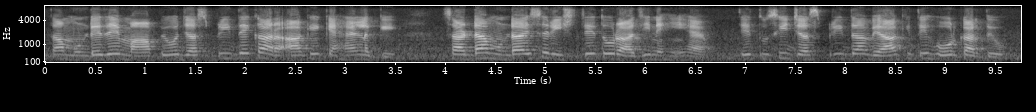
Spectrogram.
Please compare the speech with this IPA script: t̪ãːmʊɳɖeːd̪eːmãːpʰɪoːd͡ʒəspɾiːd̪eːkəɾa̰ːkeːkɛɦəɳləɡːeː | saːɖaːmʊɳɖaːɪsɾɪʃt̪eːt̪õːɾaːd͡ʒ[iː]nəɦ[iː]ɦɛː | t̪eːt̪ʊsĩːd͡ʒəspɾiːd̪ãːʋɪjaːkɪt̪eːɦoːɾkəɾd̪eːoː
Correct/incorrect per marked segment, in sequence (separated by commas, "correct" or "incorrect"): correct, incorrect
